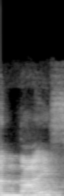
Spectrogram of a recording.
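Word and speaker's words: knife: गया है bring a नाइफ from the kitchen नाइफ में के साइलेंट है ए ऐड किया गया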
